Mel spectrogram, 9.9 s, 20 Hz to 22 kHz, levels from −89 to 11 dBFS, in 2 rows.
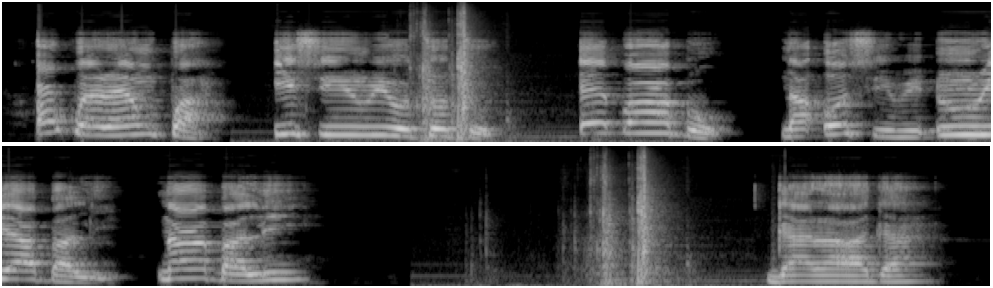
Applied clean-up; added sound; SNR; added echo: none; Microwave oven; 10 dB; none.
